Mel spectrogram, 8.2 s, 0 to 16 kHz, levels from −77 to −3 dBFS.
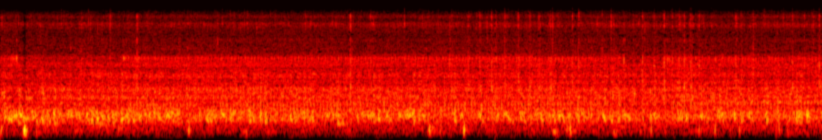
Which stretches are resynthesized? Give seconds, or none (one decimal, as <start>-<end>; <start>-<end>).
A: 0.0-2.1; 3.7-8.2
